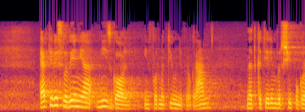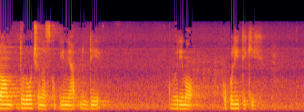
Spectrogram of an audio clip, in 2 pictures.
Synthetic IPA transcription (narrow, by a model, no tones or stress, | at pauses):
ɛɾt̪eʋeslɔʋeːnijanizɡɔlinfɔɾmat̪iwnipɾɔɡɾam | nat̪kat̪eːɾimʋəɾʃipɔɡɾɔmd̪ɔloːt͡ʃɛnaskupiːnja̰ljud̪ji | ɡ̥ɔʋɔɾiːmɔ | ɔpɔliːt̪ikix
